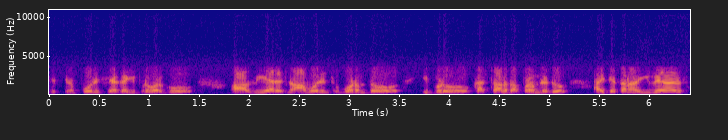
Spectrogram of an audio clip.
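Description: Only speech: a reporter talking in Telugu over a telephone line, thin and narrow-sounding.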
